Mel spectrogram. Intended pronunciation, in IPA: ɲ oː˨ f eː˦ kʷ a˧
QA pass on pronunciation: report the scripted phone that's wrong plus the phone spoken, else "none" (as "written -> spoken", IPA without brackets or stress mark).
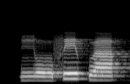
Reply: none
